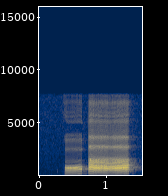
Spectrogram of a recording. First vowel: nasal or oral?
nasal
